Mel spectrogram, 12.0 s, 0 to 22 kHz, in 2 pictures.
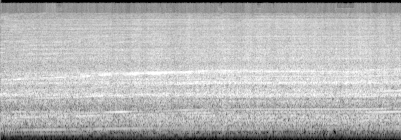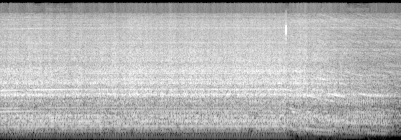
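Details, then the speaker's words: Vintage Electrolux 560 Electronic upright vacuum at full power: even, fairly muffled motor whine and airflow rush; owner suspects clogging and expects clean filters and a new bag to improve it. Weak suction noise. "even on full power it's quite quiet it sounds a little bit clogged to me but I think clean filters and a new bag will improve that"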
